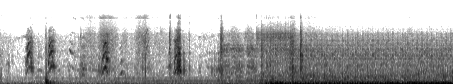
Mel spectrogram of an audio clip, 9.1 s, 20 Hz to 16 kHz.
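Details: Neglected Land Rover Discovery 1 diesel after long storage, in neutral, preheat done: dog barks over a quiet wait, then it turns over and catches at once, settling into a steady clattering idle; hard start after long storage.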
